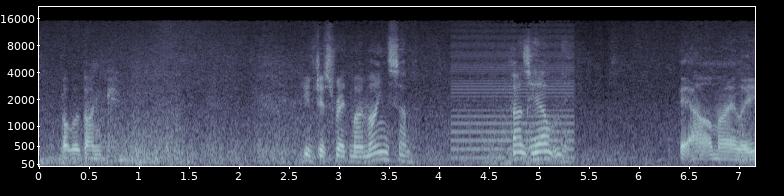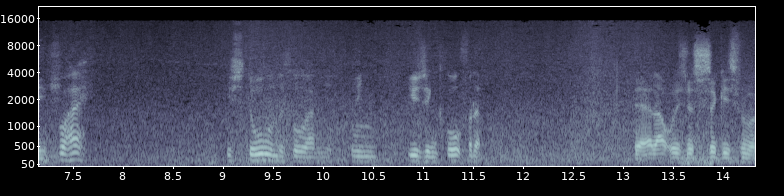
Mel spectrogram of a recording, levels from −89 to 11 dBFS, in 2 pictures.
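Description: From 4.12 to 5.35 s a hard, raspy buzz at 217 Hz, thick with harmonics, runs steadily about 6 dB below the signal. This is GSM phone buzz: a nearby phone on a call transmits in 217 Hz bursts, which the audio circuitry rectifies into sound.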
